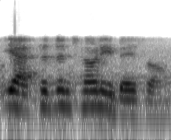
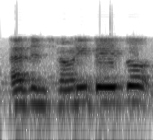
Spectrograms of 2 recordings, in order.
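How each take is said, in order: First: "Yes, as in Tony Basil." turun tegas, tekanan pada "Yes"; confirming fall. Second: "as in Tony Basil?" naik di akhir seperti bertanya heran, "Basil" ditekankan; questioning rise. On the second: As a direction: ask "as in Tony Basil?" with rising pitch on "Basil". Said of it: "Yes, as in [name]". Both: Real, not acted.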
